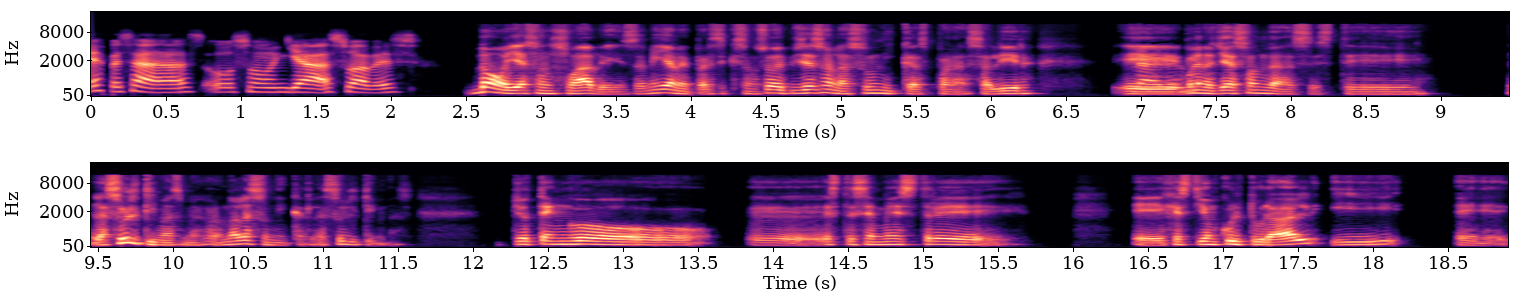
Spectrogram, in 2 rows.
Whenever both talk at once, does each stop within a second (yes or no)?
yes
